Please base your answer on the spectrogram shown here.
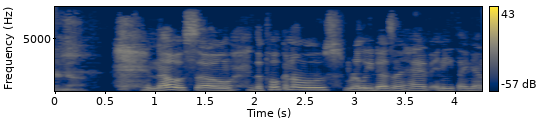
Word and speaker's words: Pocono: You say you're in Pocono? Is that how you say it? Pocono.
